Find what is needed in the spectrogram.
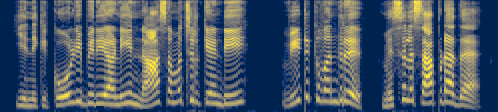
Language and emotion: Tamil, happy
